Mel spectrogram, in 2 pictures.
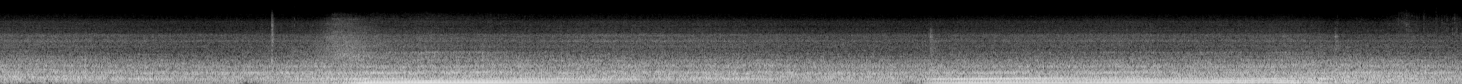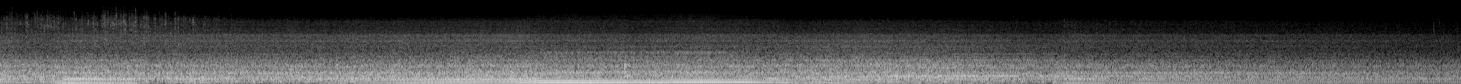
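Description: Porsche 356 Speedster replica built on a Porsche Boxster, its engine accelerating hard through the gears. The pitch climbs and drops back at each upshift, about four times, then the engine settles lower and quieter near the end.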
